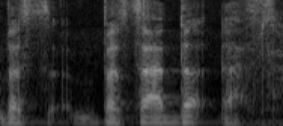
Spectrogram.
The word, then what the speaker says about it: Bethesda: And Elder Scrolls Online from Bethesda. I can't pronounce it.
